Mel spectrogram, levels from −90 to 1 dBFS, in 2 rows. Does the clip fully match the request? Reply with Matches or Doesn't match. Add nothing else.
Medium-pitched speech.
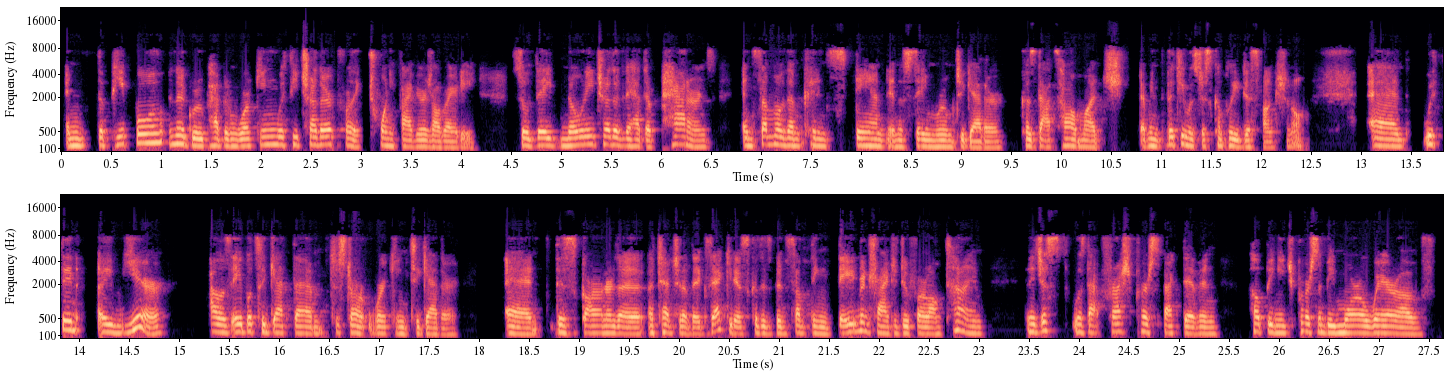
Matches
